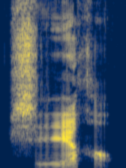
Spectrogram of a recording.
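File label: "shi2hou", Chinese; 时候; 時刻、時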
